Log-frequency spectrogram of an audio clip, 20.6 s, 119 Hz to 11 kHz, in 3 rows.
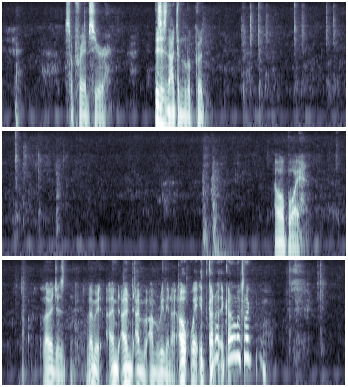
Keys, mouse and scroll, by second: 1.4 shift+d, 3.0 click, 3.5 click, 3.8-8.1 typing, 4.9 click, 5.9 click, 7.3 click, 8.3-10.7 drag, 11.5 a, 14.0 shift+d, 15.4 ctrl+shift+click, 15.8 ctrl+shift+click, 16.2 space, 17.2 space, 17.4-18.9 ctrl+shift+drag, 19.7 a.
